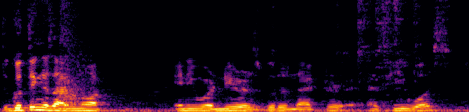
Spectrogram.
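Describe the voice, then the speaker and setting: A man with an Indian accent talks easily as an interview guest, wry and chatty, often restarting his sentences. His voice sits at an ordinary middle pitch. A clear hum of background noise runs under the recording. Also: quick pace, warm tone, poor audio. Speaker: cricket journalist, guest. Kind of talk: casual interview chat.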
